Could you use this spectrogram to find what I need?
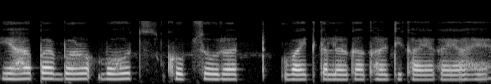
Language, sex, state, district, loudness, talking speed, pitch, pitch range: Hindi, female, Arunachal Pradesh, Lower Dibang Valley, -17 LUFS, 135 wpm, 235 Hz, 230-255 Hz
